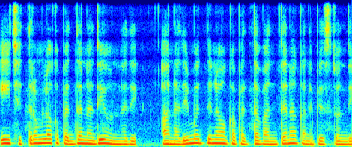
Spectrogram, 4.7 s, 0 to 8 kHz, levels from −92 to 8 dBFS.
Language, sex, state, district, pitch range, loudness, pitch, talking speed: Telugu, female, Andhra Pradesh, Krishna, 170-210 Hz, -13 LUFS, 185 Hz, 180 wpm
